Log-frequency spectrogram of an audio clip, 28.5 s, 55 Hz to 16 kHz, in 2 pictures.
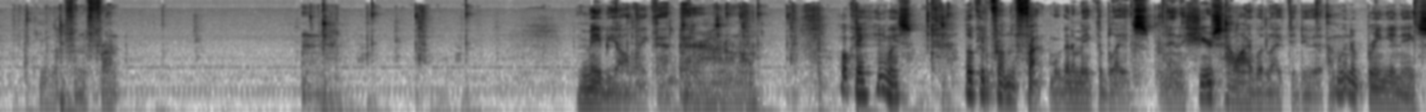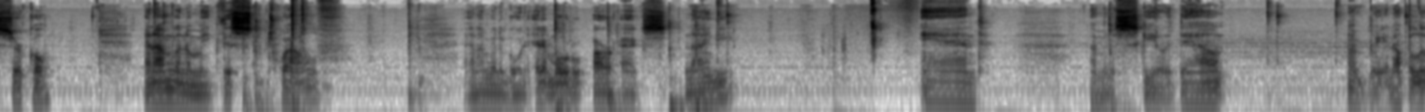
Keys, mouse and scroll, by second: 0.6 KP_1, 1.3-3.2 scroll up 2, 3.3 alt+a, 3.4-4.4 scroll down 4, 3.7 middle click, 4.4 scroll down 2, 4.7 middle click, 6.9 ctrl+s, 7.3 shift+middle click, 7.6 middle click, 8.6 KP_1, 9.2 scroll up 3, 9.5 shift+middle click, 11.0 scroll down 2, 11.3 shift+middle click, 12.3 shift+a, 15.8 click, 18.4 Tab, 19.8 r, 25.4 s, 27.6 click.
